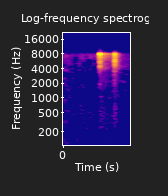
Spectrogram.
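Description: Two sharp, close mouse clicks about 150 ms apart in a clicker game, light and bright against near silence.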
